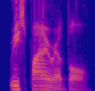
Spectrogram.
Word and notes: Respirable: American English

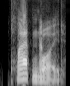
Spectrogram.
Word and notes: platinoid: American English

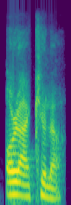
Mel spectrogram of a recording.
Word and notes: oracular: Indian

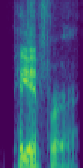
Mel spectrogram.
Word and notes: piaffer: American English

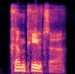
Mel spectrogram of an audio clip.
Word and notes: computer: British English

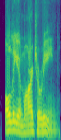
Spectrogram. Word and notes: Oleomargarine: American English

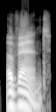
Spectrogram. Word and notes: event: American English

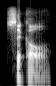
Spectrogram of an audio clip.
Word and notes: sickle: American English

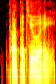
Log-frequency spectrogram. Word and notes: perpetuity: American English

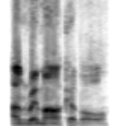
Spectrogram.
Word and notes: unremarkable: British English

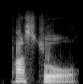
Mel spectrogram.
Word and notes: pustule: American English

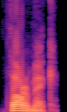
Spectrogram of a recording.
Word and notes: thermic: American English

